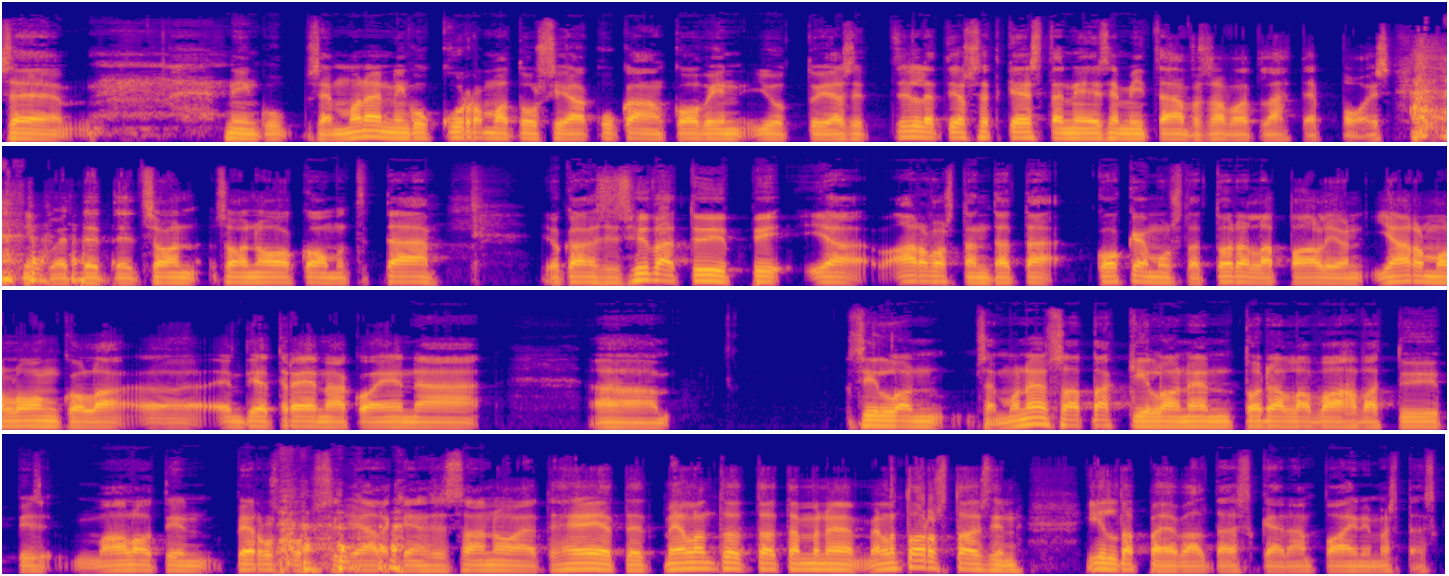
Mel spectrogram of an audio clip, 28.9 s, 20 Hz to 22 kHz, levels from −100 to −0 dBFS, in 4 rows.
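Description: Speech dulls and turns gritty in three stretches. The first runs from 5.84 to 8.70 s, after "kestä niin ei se" and ending before "mutta tämä joka on". The second runs from 13.56 to 16.50 s, after "ja arvostan tätä kokemusta". The third runs from 24.13 to 27.72 s, after "jälkeen se". Each is a Bluetooth SBC bit pool drop. The link starved the encoder of bits, which fits a bit pool falling from 28 to about 12, near 96 kbps. With so few bits, the top sub-bands were dropped and the rest coarsely quantised. On a spectrogram, the upper band goes dark and the remaining energy looks grainy and blocky until full bandwidth snaps back.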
